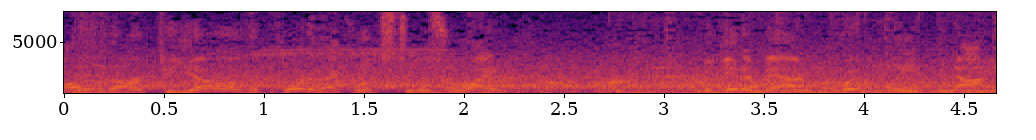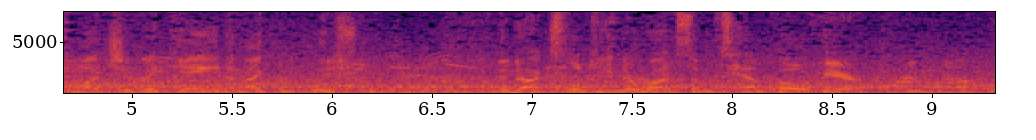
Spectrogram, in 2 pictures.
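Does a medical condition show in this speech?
No.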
